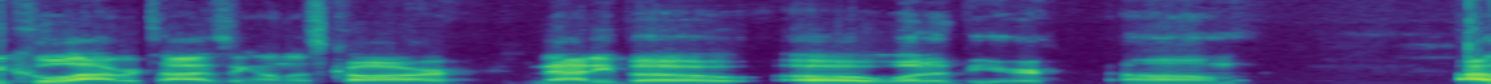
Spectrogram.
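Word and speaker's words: Natty Boh: So it's not National Bohemian. It's Natty Bo.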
